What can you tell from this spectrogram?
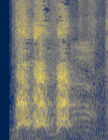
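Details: Aggressive Dalmatian dog giving three loud, harsh barks in quick succession, each about a fifth of a second long, followed by a fading echo.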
